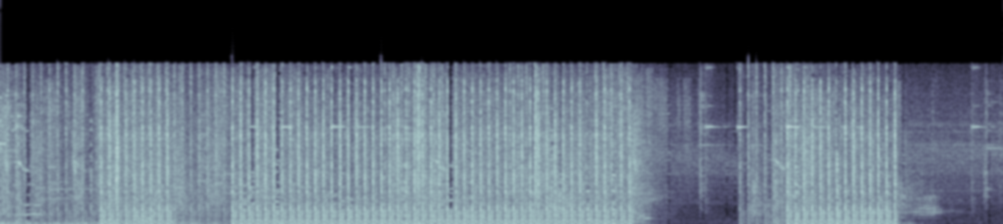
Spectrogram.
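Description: A machine gun fires rapid, loud bursts.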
